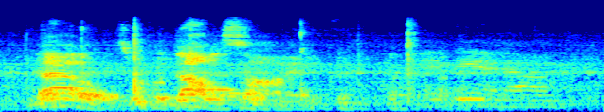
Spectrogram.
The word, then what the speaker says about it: Nattles: Did I say it right? Or Nattles? No, it's Nattles.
